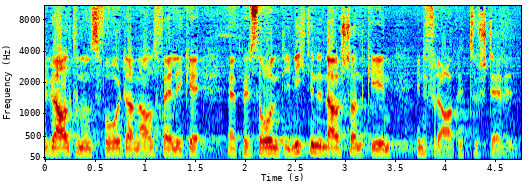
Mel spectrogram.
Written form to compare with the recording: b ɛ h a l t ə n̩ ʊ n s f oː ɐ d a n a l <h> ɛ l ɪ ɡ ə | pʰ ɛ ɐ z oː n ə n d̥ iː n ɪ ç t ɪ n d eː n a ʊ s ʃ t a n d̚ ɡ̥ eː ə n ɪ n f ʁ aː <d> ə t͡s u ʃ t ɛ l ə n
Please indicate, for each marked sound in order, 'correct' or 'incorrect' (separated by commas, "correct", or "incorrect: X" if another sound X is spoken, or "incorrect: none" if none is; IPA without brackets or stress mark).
incorrect: f, incorrect: ɡ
